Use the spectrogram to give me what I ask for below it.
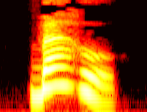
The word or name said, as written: bahu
